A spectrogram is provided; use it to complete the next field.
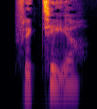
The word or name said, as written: FLEKTER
